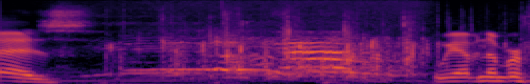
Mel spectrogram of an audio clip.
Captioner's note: crowd applauding and cheering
